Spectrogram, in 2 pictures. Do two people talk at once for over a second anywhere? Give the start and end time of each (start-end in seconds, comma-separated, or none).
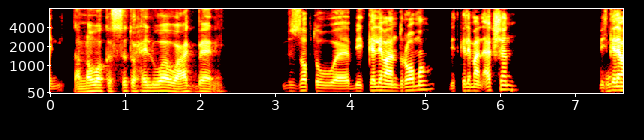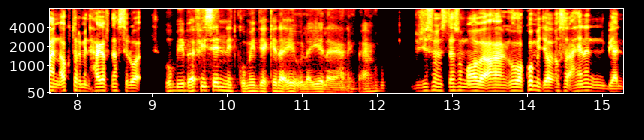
none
